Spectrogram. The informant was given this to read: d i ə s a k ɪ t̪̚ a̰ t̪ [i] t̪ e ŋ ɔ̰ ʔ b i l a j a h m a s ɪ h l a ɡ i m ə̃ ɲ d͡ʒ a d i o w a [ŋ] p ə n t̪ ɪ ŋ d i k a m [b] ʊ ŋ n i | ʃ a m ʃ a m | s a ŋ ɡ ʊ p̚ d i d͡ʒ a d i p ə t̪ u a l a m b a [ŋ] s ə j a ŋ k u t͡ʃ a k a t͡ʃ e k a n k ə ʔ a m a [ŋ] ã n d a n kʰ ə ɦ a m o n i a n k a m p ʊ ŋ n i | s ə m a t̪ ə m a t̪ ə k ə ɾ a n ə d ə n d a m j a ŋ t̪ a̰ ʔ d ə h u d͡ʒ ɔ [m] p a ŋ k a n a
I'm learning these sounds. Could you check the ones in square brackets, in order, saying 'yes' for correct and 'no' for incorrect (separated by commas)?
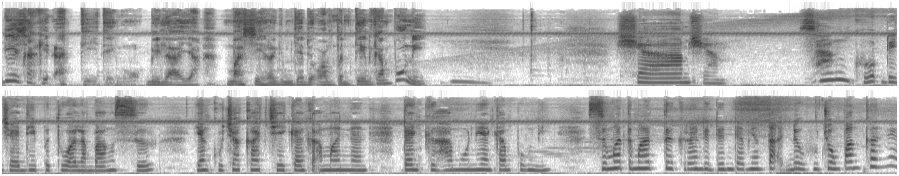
yes, yes, no, yes, no, no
